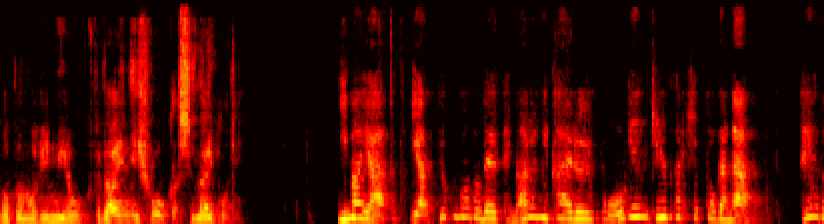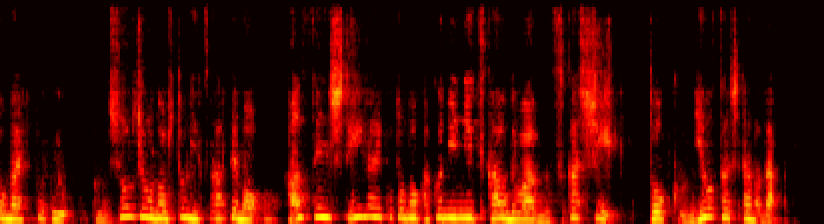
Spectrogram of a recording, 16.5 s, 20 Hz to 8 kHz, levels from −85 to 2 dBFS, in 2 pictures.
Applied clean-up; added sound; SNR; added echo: neural mask model DeepFilterNet 3.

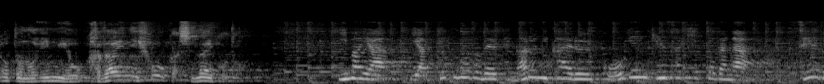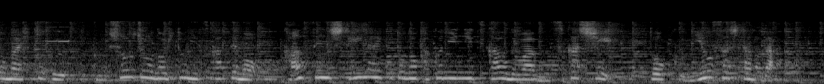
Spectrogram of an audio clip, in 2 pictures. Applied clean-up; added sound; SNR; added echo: none; Subway, metro, underground; 19 dB; reverberation time 2.3 s.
